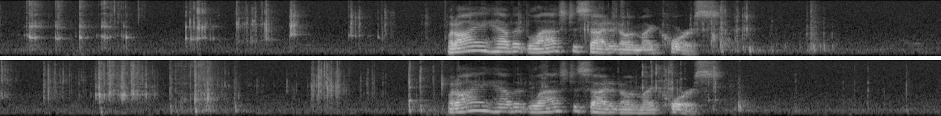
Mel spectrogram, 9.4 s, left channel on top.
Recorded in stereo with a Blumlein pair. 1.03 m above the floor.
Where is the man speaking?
25° left, 0.8 m; by 7.2 s 75° left, 1.8 m.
